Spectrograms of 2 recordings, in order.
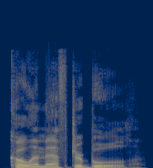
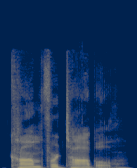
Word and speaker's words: comfortable: You can ask chatgpt how do I pronounce the word comfortable correctly. It will break it down like this. Comf bool not com for then you can use texttospech tools or record your voice to compare.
